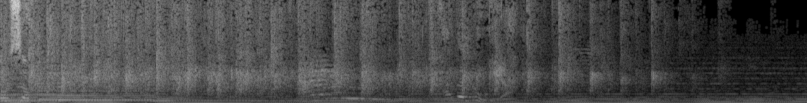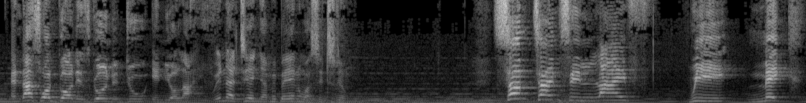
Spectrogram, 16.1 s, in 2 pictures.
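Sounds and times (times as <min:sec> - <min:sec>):
audience clapping hands: 0:00.0 - 0:07.3
speech: 0:00.1 - 0:01.0, 0:08.4 - 0:11.7, 0:13.0 - 0:16.1.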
